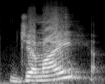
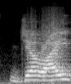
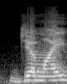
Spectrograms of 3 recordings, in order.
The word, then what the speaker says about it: जमाई: बहू daughter in लॉ, जमाई या दामाद सन इन लॉ. कई लोग इसको जवाई भी बोलते हैं, जमाई भी बोलते हैं. थोड़ा सा वेरिएशन है प्रोनाउंसिएशन, उच्चारण में.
